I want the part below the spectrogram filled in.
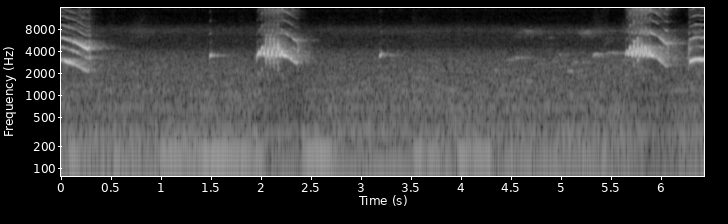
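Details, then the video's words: Sparse, scratchy falling calls of a Javan grey-throated white-eye, three main bursts several seconds apart with a few faint ticks between, over a low steady hum. "Panggilan burung Opior Jawa"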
